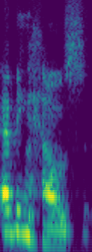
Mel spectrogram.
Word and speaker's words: Ebbinghaus: get his thoughts and uh is it the ebbinghaus uh forgetting okay is that how you pronounce it yeah good and your how your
